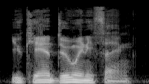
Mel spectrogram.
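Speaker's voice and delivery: plain reading voice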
